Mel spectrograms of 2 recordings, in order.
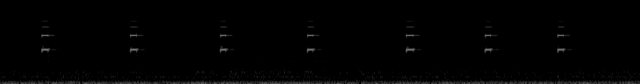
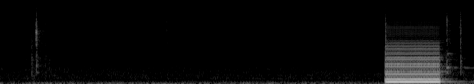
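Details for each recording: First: Rotel RSX-1067 receiver, known-good rotary encoder (24 pulses per revolution) tested with multimeter continuity beeper over a half turn: twelve crisp, evenly spaced beeps, none doubled or missing; a properly functioning encoder. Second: Rotel RSX-1067 receiver with about 1.5 V AC on the output, no input connected, one speaker attached: a loud, steady low buzz; mains hum from a failed filter capacitor, with C1080 (4700 µF 16 V) to be replaced.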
